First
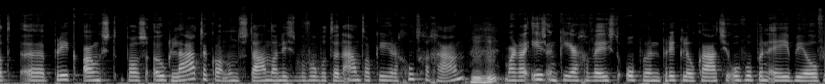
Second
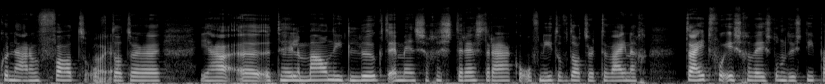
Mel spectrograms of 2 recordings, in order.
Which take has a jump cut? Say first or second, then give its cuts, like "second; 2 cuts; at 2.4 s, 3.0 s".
first; 1 cut; at 5.4 s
